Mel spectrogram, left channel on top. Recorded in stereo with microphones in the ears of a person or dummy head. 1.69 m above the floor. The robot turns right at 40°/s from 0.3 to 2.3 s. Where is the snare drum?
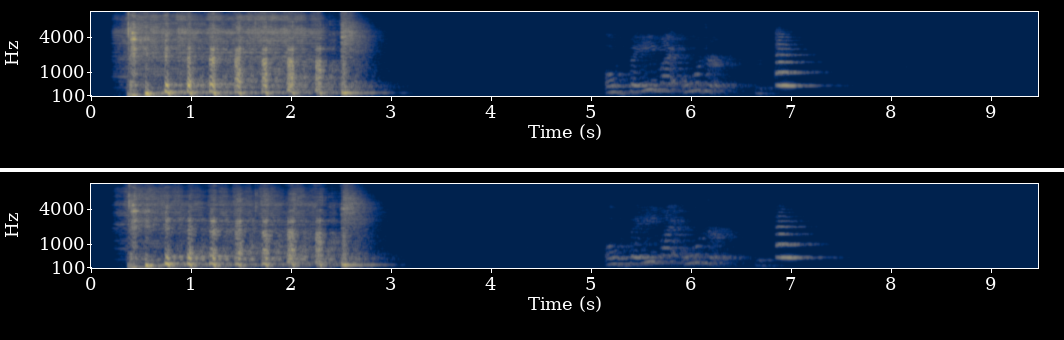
45° left (ahead or behind), 4.5 m.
